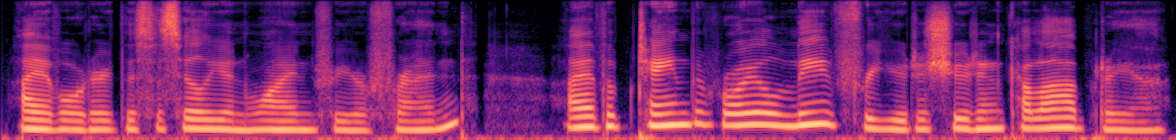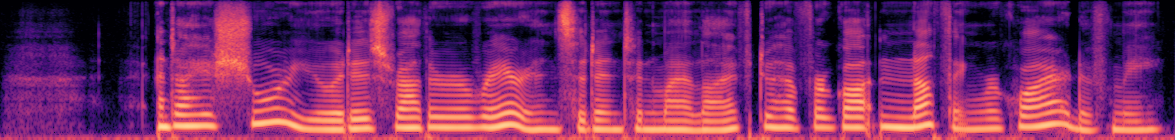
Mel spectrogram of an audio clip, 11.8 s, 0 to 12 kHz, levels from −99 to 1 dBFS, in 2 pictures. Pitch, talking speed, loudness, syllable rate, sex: 205 Hz, 210 wpm, -17 LUFS, 5.8 syllables/s, female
